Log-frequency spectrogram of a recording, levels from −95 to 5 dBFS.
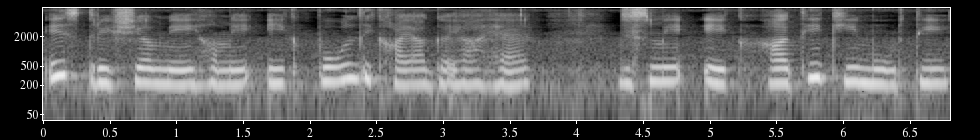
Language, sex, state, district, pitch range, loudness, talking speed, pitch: Hindi, female, Punjab, Fazilka, 210-240 Hz, -16 LUFS, 125 wpm, 220 Hz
